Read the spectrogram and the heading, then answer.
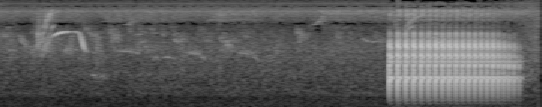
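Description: A bird drums its beak on a tree high up, marking territory: one loud, rapid burst of many strikes near the end, after a few quieter chirping bird calls over a faint steady hiss.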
